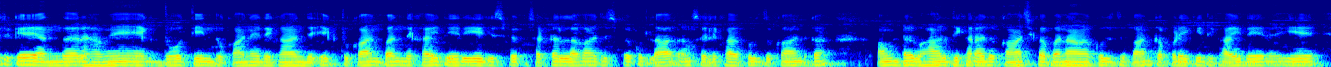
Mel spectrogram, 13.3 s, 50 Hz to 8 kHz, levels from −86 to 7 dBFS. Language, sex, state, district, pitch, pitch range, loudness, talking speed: Hindi, male, Bihar, Lakhisarai, 105 Hz, 105-110 Hz, -26 LUFS, 210 wpm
